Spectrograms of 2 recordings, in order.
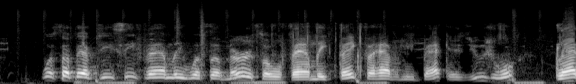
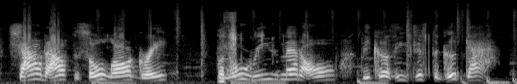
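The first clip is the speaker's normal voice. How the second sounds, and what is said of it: Imitates another person's voice. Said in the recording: “I want to do my best Denzel impression.”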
